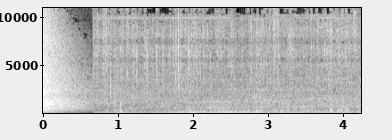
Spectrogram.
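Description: A music track's last sound fades out in the first half-second, then a steady low rumble of a golf cart driving, with wind on the microphone.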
